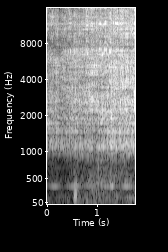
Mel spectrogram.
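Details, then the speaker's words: Leslie 147 bottom two-speed motor stack before rebuild, fast motor running as-is: a thin steady hum with a scratchy ratcheting rattle. It runs rough and noisy. "well it ain't gonna be sounding like this when i get finished with it oh this bad boy gonna be purring sounding quiet smooth"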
